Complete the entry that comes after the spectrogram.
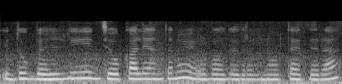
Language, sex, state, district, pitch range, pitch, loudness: Kannada, female, Karnataka, Raichur, 235-260 Hz, 245 Hz, -14 LUFS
